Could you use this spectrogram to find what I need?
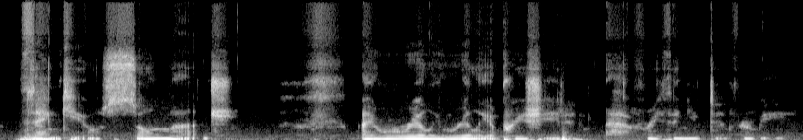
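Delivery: seductive, sultry bedroom voice. Showing listeners how to say thank you to a mantra, in a seductive, sultry bedroom voice. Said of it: "your seductive, sultry bedroom voice and say".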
